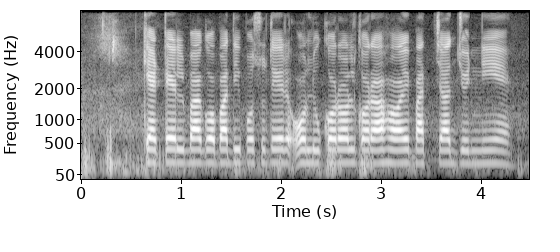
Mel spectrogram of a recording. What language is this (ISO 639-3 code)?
ben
